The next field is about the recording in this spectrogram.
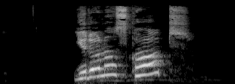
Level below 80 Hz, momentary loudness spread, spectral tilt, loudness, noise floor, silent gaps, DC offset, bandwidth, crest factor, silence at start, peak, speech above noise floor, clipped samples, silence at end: -68 dBFS; 17 LU; 0 dB/octave; -15 LUFS; -61 dBFS; none; under 0.1%; 16.5 kHz; 16 dB; 0.75 s; -2 dBFS; 46 dB; under 0.1%; 0.5 s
